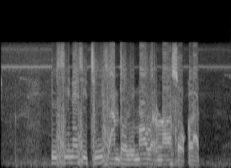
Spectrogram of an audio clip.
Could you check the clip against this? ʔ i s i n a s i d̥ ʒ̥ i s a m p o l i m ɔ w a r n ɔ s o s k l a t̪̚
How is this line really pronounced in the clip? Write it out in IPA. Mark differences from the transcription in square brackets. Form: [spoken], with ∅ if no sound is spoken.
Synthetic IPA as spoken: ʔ i s i n [e] s i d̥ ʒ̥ i s a m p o l i m ɔ w [ə] r n ɔ s o [∅] k l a t̪̚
